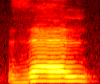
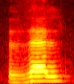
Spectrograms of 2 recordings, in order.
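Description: First: The consonant is made as a hissing z sound. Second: The consonant is made with the tongue between the teeth. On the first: The speaker calls it wrong. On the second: The speaker calls it right.

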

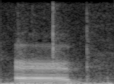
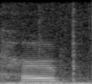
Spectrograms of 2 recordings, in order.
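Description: First: The word begins with a silent h. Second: The word begins with a pronounced h sound. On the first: The speaker calls it wrong. "as Americans say" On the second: The speaker calls it right. "It's got a H"

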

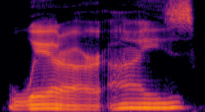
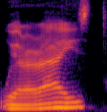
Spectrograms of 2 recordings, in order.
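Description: First: The phrase is said more slowly. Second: The phrase is said quickly.

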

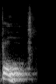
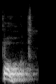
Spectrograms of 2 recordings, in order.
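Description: No difference in how they are said.

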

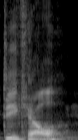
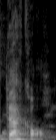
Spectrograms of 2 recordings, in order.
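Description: First: It uses the standard, non-local pronunciation. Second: It uses the local regional pronunciation. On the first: This is how it is said elsewhere. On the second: This is how people in the area say it.

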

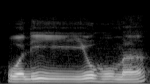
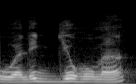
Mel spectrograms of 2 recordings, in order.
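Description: First: The i before the y is drawn out long. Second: The doubled y sounds close to a j. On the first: "بالغنا في كسرة اللام فتحولت إلى ياء مدية" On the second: "كأنها وسط بين الياء والجيم"

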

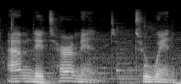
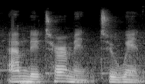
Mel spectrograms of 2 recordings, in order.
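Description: The two takes are said the same way.

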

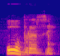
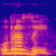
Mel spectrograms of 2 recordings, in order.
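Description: First: The stress is not on the last syllable. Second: The stress is on the last syllable. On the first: It means images or pictures of something. "Образи природи, ми можемо сказати" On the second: It means icons, depictions of saints. "коли наголос на останнє слово"

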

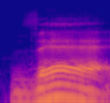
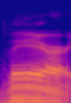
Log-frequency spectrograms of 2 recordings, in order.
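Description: First: The final r is dropped, British style. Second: The final r is pronounced, American style. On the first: "영국은 there 이겁니다" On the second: "미국 영어에서는 there 이거고요"

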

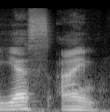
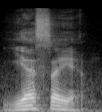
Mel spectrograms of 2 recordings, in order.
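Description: First: I am is contracted into one syllable. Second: I am is said as two separate words. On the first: The speaker calls it wrong. "This is wrong" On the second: The speaker calls it right. "It is only yes I am"

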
